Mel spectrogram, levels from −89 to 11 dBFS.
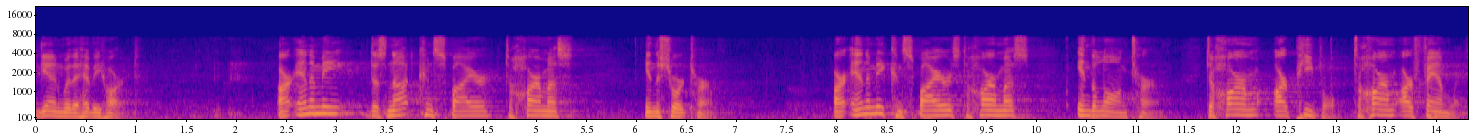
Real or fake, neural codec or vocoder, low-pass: real; none; 7.2 kHz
